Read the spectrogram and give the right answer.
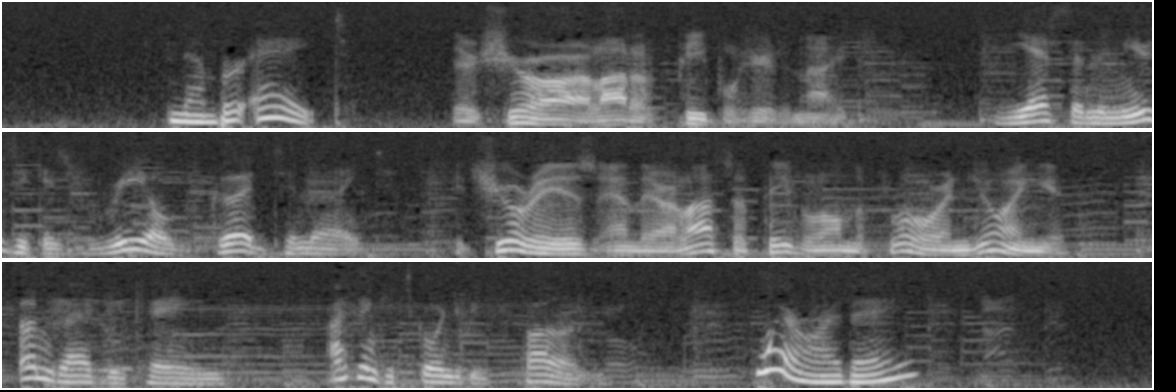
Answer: Number 8 is B. They are at a club.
